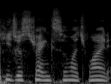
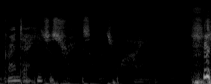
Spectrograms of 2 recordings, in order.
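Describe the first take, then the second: First: Said in the usual way. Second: Hushed, unvoiced aside; retold whisper. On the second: Storyteller confiding to roommate Brenda about the drunk guest, whispered.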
